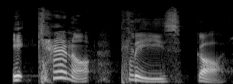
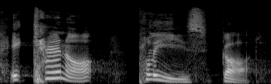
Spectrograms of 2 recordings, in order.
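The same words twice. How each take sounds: First: 'It cannot please God' said very slowly with weight on 'cannot'; slow emphatic repeat. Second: Said in the usual way. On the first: Shown as a demonstration. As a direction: lean into 'cannot' and stretch every word.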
